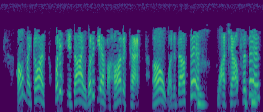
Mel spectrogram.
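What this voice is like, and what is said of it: Little old lady Bronx accent voice. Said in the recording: “Give it a voice. Like, you'll hear my voice is like little old lady from the Bronx”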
